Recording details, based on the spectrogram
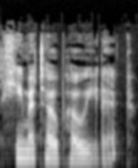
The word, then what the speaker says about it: hematopoietic: We say it hematopoietic.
